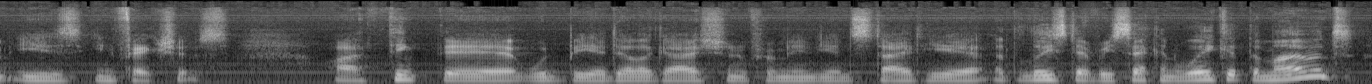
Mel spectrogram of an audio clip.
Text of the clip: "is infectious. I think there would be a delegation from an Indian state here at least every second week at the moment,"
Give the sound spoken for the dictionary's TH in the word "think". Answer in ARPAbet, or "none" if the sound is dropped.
TH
